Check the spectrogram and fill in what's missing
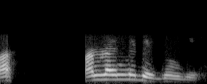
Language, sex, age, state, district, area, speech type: Hindi, female, 60+, Madhya Pradesh, Bhopal, urban, conversation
